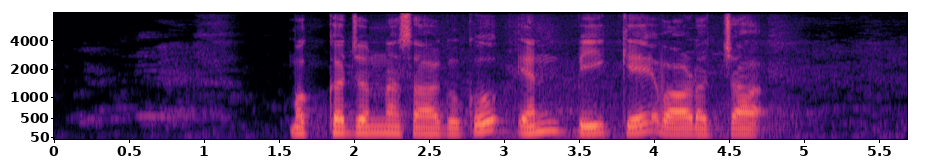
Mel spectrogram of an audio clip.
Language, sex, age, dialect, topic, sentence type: Telugu, male, 18-24, Telangana, agriculture, question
